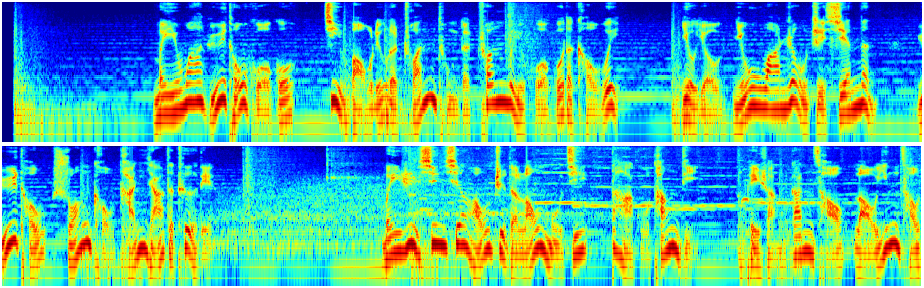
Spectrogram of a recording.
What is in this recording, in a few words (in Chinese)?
男 纪录片; 舌尖; 鱼头火锅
